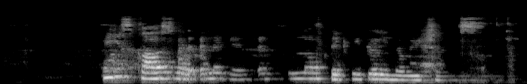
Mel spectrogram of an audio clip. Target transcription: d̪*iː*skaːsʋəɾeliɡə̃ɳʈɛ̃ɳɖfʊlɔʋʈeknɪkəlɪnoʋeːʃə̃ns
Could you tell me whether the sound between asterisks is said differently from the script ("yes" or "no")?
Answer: no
